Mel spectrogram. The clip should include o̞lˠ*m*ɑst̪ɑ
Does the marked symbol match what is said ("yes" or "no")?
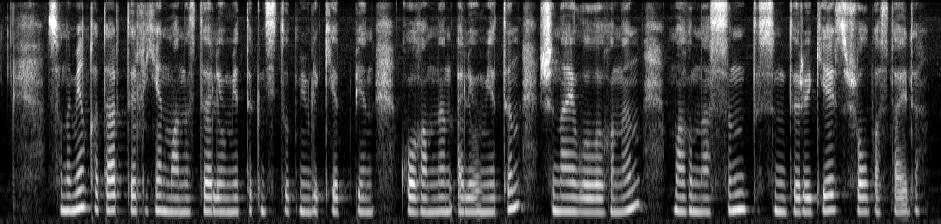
no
